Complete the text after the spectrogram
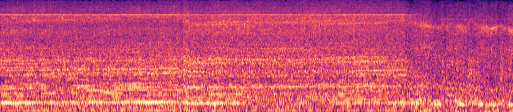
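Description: A Formula One car engine screams at high revs.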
